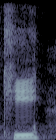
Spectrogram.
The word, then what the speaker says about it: Chi: like looking letter for Chi which can also be pronounced key so I'm just gonna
